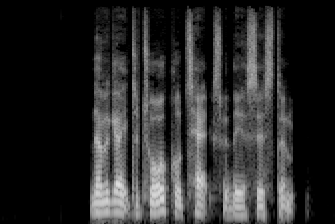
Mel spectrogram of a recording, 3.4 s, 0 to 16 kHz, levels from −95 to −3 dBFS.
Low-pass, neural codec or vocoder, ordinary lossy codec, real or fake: 14.4 kHz; codec, 44.1 kHz, 2.6 kbps, SNAC; MP3, 96 kbps; fake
